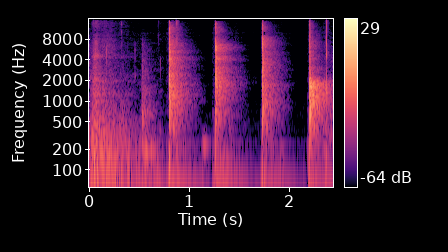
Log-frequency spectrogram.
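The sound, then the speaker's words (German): Four crisp appreciative hand claps, not a slow clap, at a steady, unhurried pace, each a sharp smack with a short decay, after a brief stretch of quieter fading sound; no one speaks. “das ist kein Slow Clap, das ist ein, ein, wirklich ein anerkennendes Klatschen.”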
